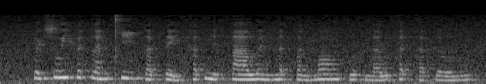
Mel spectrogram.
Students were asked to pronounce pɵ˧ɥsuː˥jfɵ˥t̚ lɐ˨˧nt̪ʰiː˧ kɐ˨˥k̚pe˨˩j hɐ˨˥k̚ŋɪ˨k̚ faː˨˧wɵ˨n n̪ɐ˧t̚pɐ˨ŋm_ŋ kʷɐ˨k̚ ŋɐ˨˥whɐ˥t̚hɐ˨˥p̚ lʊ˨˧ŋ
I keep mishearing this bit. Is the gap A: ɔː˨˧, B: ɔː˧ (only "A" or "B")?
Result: B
